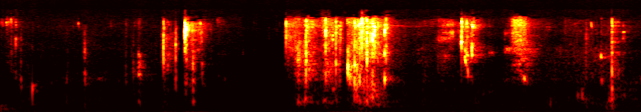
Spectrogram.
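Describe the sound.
Chewing of fresh cherries, close and quiet, with wet, crunchy bites arriving in irregular bursts separated by brief pauses.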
